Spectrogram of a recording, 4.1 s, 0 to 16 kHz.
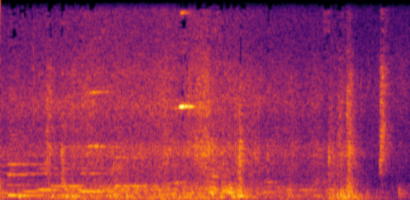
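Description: Tokyu 9000 series electric train running on the rails, with rumble, clicks over the rail joints and short wheel squeals, heard from the cab.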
